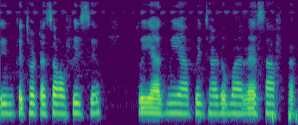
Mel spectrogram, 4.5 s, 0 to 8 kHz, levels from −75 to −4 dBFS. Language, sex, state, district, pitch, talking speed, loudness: Hindi, female, Maharashtra, Nagpur, 190 Hz, 215 wpm, -20 LUFS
